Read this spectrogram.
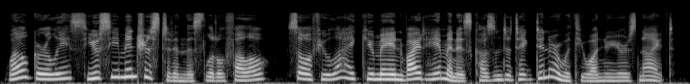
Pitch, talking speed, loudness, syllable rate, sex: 230 Hz, 250 wpm, -18 LUFS, 6.0 syllables/s, female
